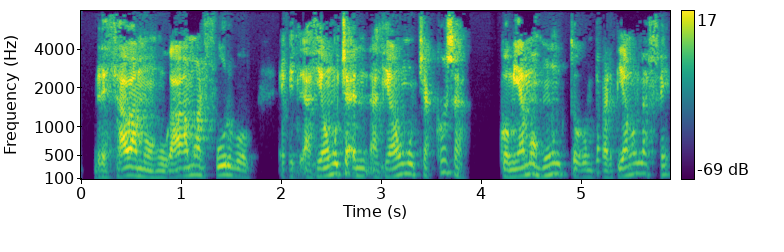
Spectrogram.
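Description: At a moderate pace, a man talks in an unremarkable speaking voice. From Spain, Andalusia (Villamartín, Cádiz). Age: 20s. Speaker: parish priest. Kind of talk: interview.

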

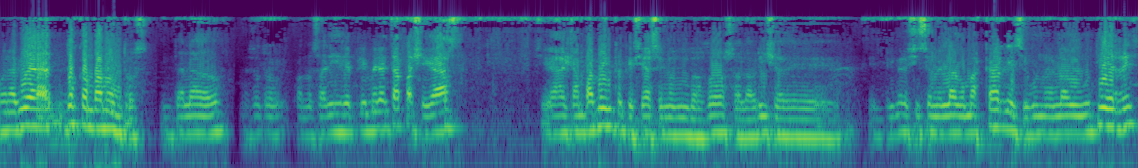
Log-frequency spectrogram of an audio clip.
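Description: Somewhat breathy, with a dark, mellow tone, the voice moves at a fairly quick pace with ordinary pitch variation. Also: man, medium pitch for a man. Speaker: amateur trail runner. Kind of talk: interview. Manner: halting.

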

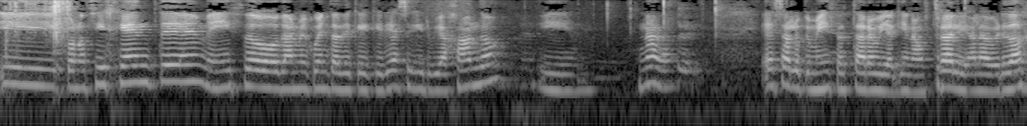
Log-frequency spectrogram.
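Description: With audible room echo, a woman speaks at a moderate pace. Her voice is medium in pitch with fairly even intonation. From Andalusia, Spain (Bailén, Jaén). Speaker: expat interviewee. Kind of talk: casual interview. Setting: video call.

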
